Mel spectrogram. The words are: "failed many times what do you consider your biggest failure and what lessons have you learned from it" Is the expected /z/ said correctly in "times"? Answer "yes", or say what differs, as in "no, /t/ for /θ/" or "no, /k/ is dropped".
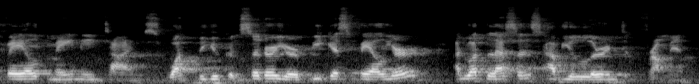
no, /s/ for /z/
